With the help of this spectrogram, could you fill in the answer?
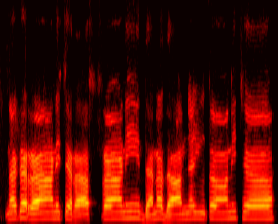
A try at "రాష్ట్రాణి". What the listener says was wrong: రాష్ట్రాణిలోని దీర్ఘం లేదు రాష్ట్రాణి అని అట్లా చెప్పాలి హ్రస్వం అంటారు దాన్ని దీర్ఘం లేకుండా ఉంటే హ్రస్వం అంటారు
